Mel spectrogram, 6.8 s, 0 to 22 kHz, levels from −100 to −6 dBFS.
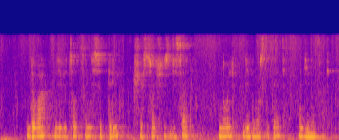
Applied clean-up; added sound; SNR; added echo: none; Walk, footsteps; 19 dB; reverberation time 0.8 s.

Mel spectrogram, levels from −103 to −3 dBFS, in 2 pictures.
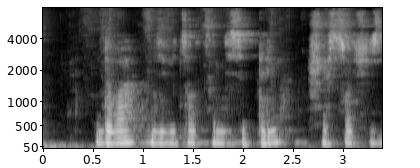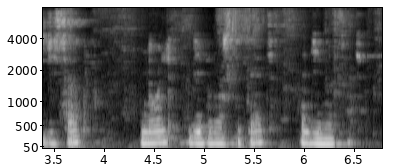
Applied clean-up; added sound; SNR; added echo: classical method WPE with log-MMSE.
